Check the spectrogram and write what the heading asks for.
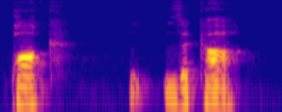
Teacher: Boston English features including R dropping after vowels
